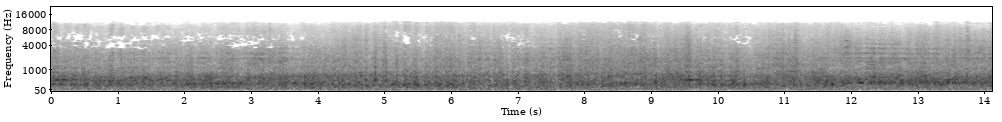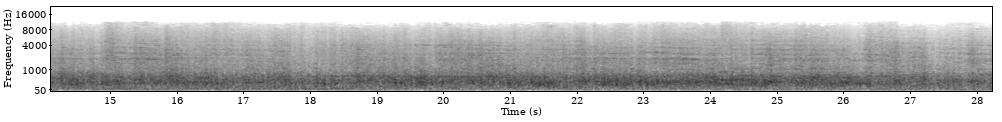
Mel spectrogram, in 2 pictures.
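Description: Freight train of autorack cars rolling past close by: a steady rumble and clatter of steel wheels on the rails, with clickety-clack over the rail joints.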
